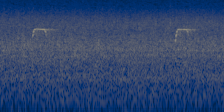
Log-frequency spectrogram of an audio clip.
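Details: A worried yellow-bellied marmot warns its colony of possible danger with shrill whistles. Two short, level, high whistles come roughly two seconds apart against a constant background hiss like running water.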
